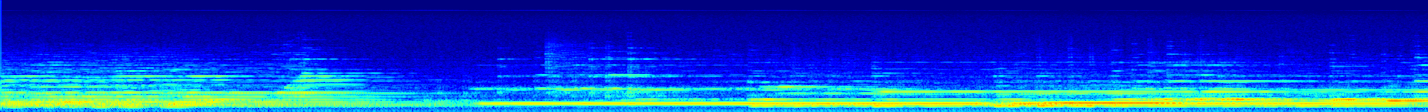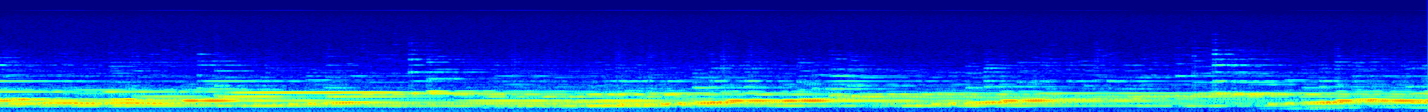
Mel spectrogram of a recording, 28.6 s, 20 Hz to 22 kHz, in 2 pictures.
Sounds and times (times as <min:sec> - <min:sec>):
Double bass: 0:00.0 - 0:28.5.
